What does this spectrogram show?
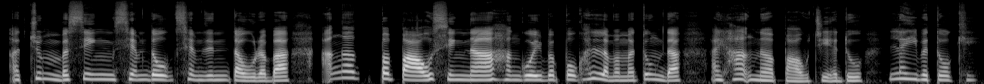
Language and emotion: Manipuri, disgusted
